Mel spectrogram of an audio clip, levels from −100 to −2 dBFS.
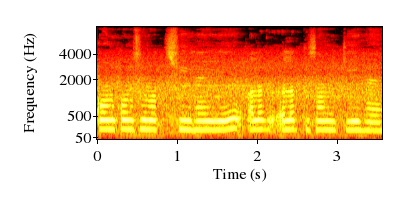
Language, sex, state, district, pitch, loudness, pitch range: Hindi, female, Bihar, Araria, 195 Hz, -15 LUFS, 190-205 Hz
